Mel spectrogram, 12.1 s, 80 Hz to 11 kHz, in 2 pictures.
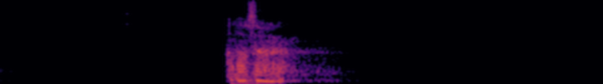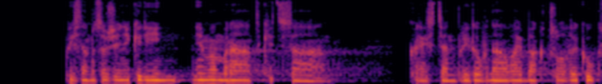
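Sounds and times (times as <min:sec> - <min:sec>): speech reverberating in church: 0:00.0 - 0:12.0.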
